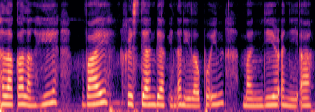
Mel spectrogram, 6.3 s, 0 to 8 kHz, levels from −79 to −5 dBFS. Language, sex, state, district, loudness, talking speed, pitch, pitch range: Mizo, female, Mizoram, Aizawl, -17 LUFS, 125 wpm, 215 Hz, 195-225 Hz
